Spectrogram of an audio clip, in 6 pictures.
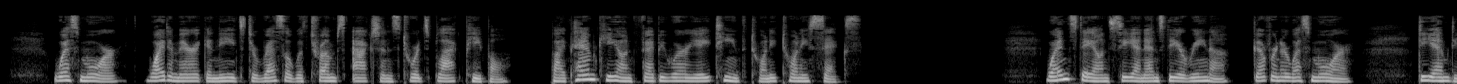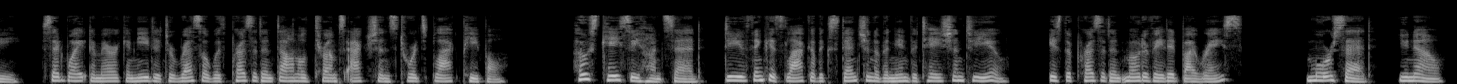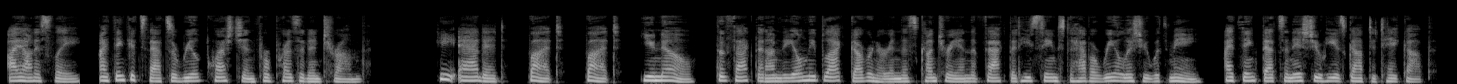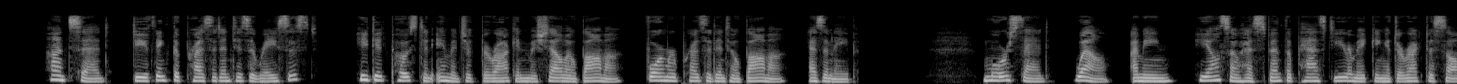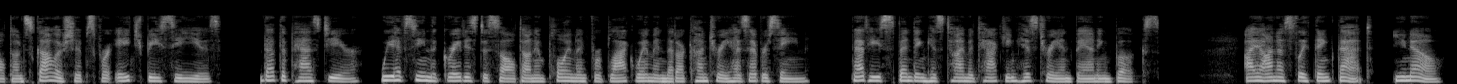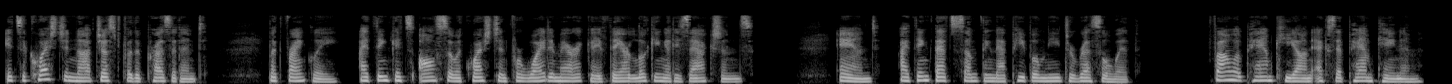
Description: Host Kasie Hunt said, “Do you think his lack of extension of an invitation to you? Is the president motivated by race?”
